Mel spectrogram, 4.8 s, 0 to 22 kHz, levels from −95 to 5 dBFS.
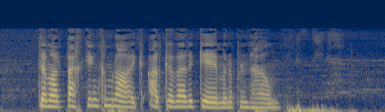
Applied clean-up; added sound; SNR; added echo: none; none; none; none.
